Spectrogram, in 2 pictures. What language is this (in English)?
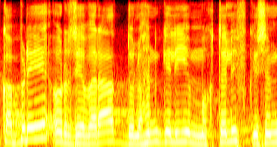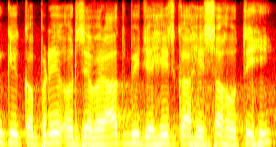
Urdu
